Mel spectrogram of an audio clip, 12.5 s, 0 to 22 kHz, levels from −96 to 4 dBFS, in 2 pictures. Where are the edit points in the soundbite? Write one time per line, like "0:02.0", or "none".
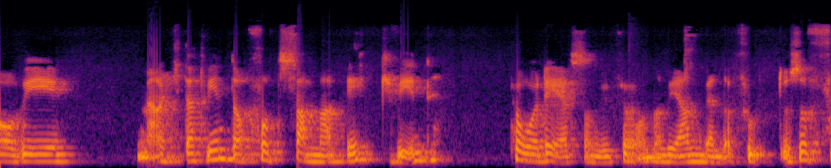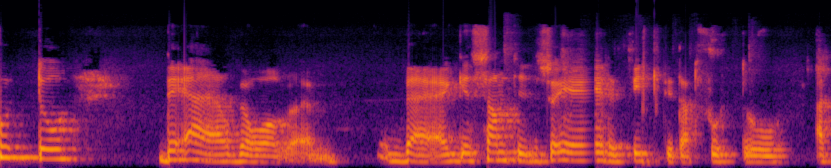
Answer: none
